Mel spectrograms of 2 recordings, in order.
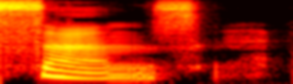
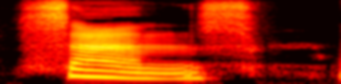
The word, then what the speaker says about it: Sandys: It's Sands. S-A-N-D-Y-S. Pronounced Sands. With a silent Y.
